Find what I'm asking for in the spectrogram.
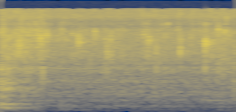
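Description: Cassava stirred as it fries in a pan, a soft steady sizzle of hot oil with small scraping clicks from the stirring, close and continuous with no talking.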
